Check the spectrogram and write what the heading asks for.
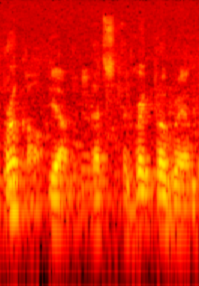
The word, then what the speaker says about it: Brokaw: And Tom Burkall, is that how you pronounce his name? Brokaw.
